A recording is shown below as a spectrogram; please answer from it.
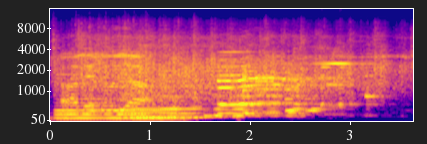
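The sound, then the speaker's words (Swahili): Congregation applauding the Lord during a church service, a steady wash of clapping that carries on throughout, mixed with voices and sustained musical tones. “mpe bwana makofi”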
